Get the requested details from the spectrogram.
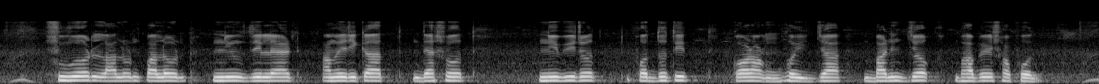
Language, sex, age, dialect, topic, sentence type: Bengali, male, 18-24, Rajbangshi, agriculture, statement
